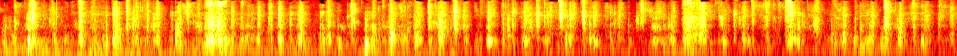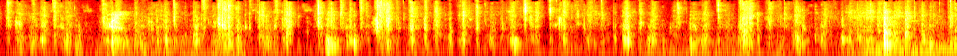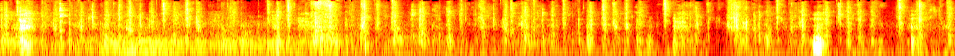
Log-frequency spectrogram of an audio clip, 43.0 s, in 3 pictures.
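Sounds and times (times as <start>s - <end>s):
person chewing with crunches: 0.0s - 43.0s.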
